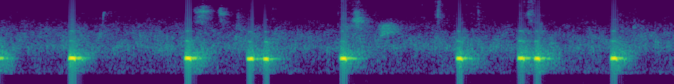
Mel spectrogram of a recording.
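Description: Collared owlet giving soft, mellow whistled hoots at one steady pitch, in a single-double-single rhythm, about one note or pair every second.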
